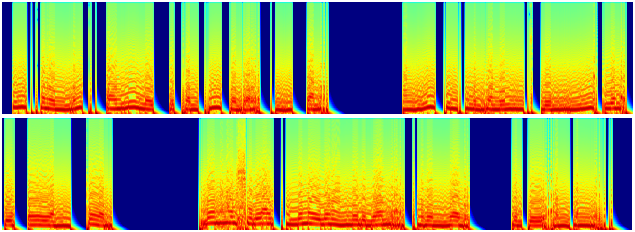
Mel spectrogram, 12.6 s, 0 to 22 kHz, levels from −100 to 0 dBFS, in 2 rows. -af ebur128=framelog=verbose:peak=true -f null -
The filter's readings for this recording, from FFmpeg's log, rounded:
Integrated loudness:
  I:          -9.9 LUFS
  Threshold: -20.0 LUFS
Loudness range:
  LRA:         2.3 LU
  Threshold: -30.3 LUFS
  LRA low:   -11.5 LUFS
  LRA high:   -9.2 LUFS
True peak:
  Peak:        0.5 dBFS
